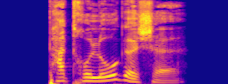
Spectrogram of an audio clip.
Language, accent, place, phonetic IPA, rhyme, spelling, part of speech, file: German, Germany, Berlin, [patʁoˈloːɡɪʃə], -oːɡɪʃə, patrologische, adjective, De-patrologische.ogg
- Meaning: inflection of patrologisch: 1. strong/mixed nominative/accusative feminine singular 2. strong nominative/accusative plural 3. weak nominative all-gender singular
